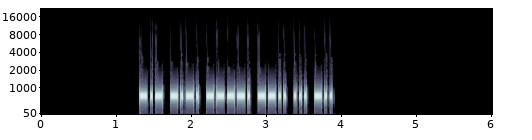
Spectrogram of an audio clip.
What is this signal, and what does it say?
Morse code, heard as a keyed tone, about 36 wpm, 700 Hz. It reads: KC9ZSD
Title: USA Call Signs - 6 Characters - Repeated 3x - 35wpm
